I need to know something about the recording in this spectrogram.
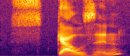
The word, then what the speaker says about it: Skousen: Cleon Skousen. Did I pronounce it correctly? Skousen? Sounds right to me, yes.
